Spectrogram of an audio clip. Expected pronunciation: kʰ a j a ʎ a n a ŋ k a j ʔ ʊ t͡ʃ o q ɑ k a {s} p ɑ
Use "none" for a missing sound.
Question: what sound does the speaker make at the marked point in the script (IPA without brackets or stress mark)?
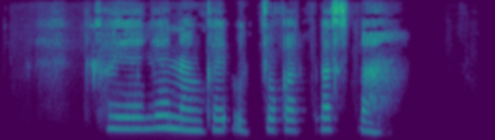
s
